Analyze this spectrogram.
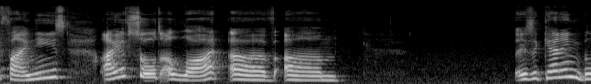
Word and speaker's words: Alo: I got these Alo aloe leggings how do you say it you guys it's Alo I've heard people say aloe I've heard people say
